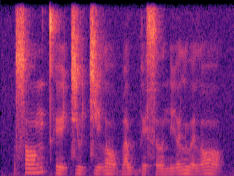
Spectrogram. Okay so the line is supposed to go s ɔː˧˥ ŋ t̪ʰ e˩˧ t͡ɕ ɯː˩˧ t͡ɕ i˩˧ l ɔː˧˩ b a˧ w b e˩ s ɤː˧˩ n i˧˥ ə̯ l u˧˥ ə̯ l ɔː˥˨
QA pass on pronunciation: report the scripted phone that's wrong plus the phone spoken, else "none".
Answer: u˧˥ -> u˩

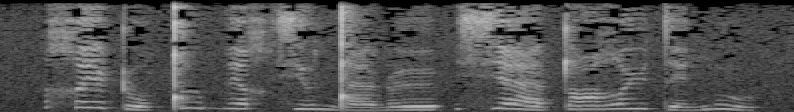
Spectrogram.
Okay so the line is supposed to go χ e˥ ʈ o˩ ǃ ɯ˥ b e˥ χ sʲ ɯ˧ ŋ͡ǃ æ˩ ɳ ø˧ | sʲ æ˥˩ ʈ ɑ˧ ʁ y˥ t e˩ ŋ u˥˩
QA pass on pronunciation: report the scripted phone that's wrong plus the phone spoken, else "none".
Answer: none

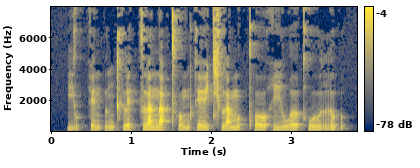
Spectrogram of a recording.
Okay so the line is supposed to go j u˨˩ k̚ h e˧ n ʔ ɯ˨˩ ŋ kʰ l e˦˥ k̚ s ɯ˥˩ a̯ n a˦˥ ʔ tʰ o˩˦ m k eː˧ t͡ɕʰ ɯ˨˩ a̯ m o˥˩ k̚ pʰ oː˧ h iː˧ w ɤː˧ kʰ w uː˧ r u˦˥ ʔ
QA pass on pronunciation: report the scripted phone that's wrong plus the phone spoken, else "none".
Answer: none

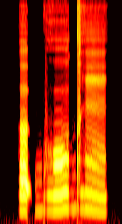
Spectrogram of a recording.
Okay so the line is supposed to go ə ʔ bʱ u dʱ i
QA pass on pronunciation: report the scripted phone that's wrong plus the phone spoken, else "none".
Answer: none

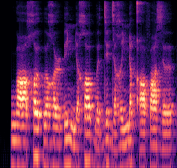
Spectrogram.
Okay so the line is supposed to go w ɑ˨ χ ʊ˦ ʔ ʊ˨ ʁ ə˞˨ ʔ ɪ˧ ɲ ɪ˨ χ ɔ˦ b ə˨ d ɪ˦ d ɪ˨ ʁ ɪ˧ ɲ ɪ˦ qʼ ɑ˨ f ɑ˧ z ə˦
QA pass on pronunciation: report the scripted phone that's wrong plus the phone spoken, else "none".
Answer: none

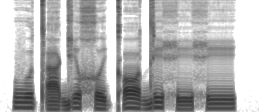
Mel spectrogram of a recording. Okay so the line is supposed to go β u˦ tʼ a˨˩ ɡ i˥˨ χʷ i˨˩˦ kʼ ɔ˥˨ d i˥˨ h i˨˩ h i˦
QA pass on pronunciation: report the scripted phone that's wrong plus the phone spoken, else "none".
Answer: none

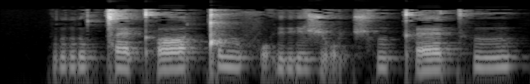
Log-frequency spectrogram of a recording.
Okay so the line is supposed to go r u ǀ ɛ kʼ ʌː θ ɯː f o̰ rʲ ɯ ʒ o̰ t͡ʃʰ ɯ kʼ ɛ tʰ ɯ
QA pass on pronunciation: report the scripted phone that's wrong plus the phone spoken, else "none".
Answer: θ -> ǃ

